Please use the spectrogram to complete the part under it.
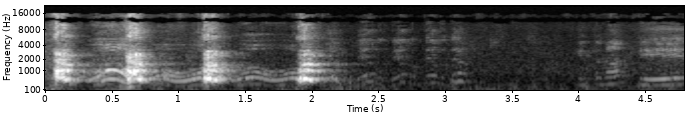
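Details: Max, a pet Labrador in a Delhi home, barks toward the street after smelling another dog below: four loud, sharp barks in the first two seconds, with wavering whine-like tones between them, then near quiet.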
